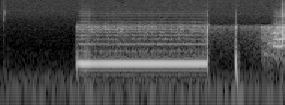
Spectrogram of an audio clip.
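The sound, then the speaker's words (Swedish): A single steady ringback tone of an outgoing phone call to a mother sounds for just under a second, loud and clear, followed by a brief click and the start of a voice on the line. “Ja, Här, nu ringer vi.”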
